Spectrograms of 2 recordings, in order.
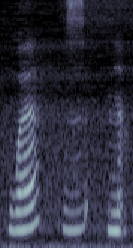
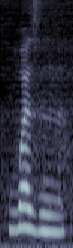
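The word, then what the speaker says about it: وزن: And the Zay, as you can see, it has sukoon, so no vowels while pronouncing it. Let's give it a try. Wa, wazn, wazn, wazn, wazn.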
